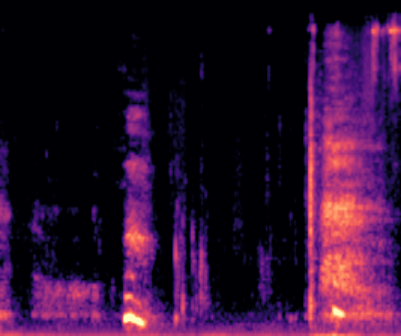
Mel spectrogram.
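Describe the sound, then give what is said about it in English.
A short, quiet slurp and swallow as a speaker drinks a sip of water, followed a couple of seconds later by a soft, breathy exhale, with faint murmuring in the background. “I'm gonna need another drink of water.”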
